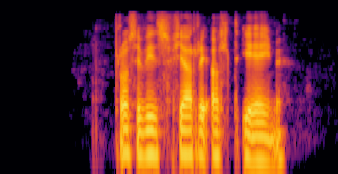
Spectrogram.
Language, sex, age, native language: Icelandic, male, 18-19, Finnish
